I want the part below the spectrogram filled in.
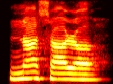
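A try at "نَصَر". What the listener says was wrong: But you forgot that you want to do Waqfu. You want to stop on ra. So are you going to pronounce the vowel like not thorough? Are you going to pronounce like that? No, you are not going to pronounce it like that. You are going to pronounce it as sukun, not zor.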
